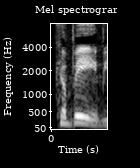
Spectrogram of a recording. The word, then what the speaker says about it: Khabib: Now, Khabib, am I saying it right? – Khabib, yeah.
